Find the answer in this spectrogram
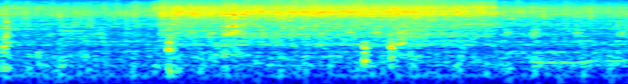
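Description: Sliced potatoes and green beans sizzling in hot oil in a steel kadai. The sizzle turns loud about a second in and eases off near the end, with a few light clinks of a steel spoon stirring against the pan.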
